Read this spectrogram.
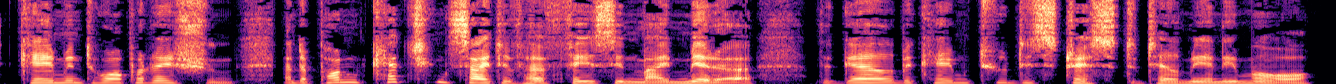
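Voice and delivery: high, precise reporting voice; sugary official, deliberate; prim, sickly-sweet Umbridge. A narrator's reading. Voices Umbridge giving her report.

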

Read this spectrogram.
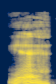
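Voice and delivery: soft, drawn-out agreement; slowly. A narrator's reading. Fred thinking over George's explanation, slowly. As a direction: let it out slowly and quietly. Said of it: "said Fred slowly".

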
